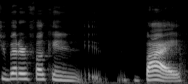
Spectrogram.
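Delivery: ordinary talk, nothing marked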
